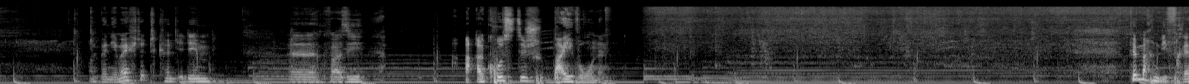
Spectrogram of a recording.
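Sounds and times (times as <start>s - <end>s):
speech: 0.9s - 4.0s, 4.8s - 6.2s, 11.3s - 11.8s
hot water filling a washbasin: 6.5s - 11.8s.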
